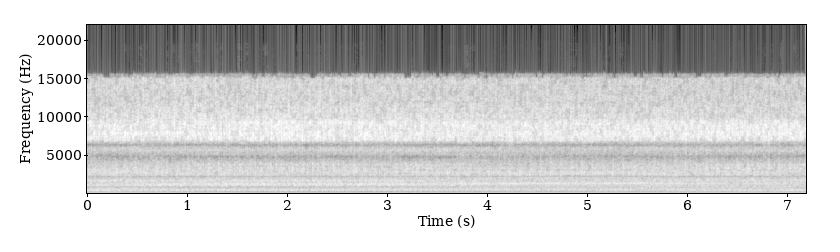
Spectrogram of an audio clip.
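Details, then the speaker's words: Renault Twingo 1 Initiale, just started after reassembly following 18 months off the road: even steady idle, smooth low thrum, no knocks or misses; engine running fine, seemingly livelier than usual. "j'ai mis le moteur en route à l'instant je remarque rien d'anormal elle tombe très bien dirais même qu'elle avait plus de pêche que"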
